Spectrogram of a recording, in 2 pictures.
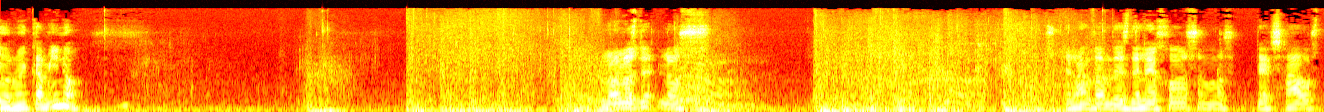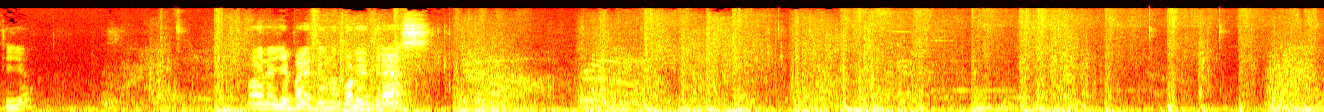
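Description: Game combat effects crash and whoosh.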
